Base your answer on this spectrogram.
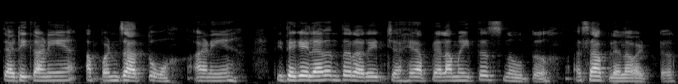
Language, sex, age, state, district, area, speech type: Marathi, female, 45-60, Maharashtra, Kolhapur, urban, spontaneous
